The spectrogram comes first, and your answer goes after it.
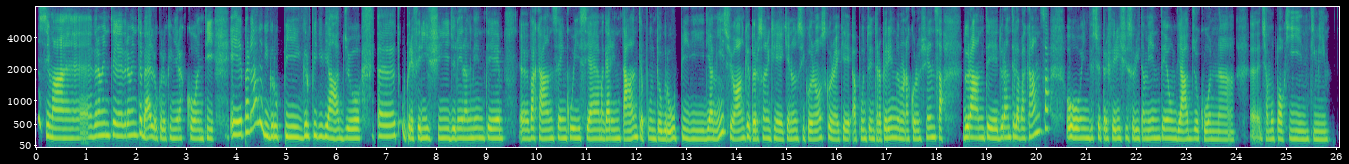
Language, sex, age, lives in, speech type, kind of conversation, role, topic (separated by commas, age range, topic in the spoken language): Italian, female, 20-24, Italy, conversation, podcast, host, Qual è il modo migliore per fare amicizia quando si è in viaggio?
